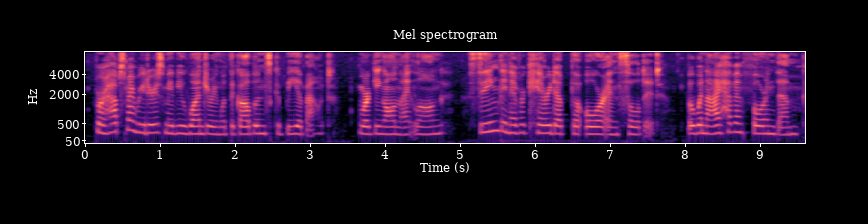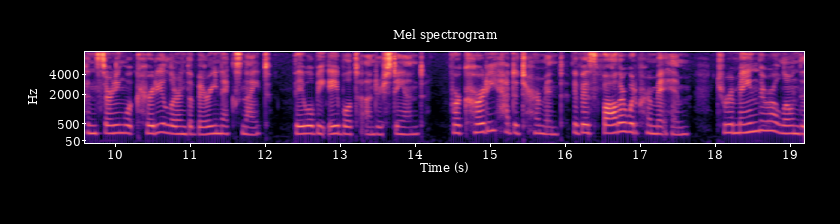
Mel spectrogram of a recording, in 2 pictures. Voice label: Audiobook

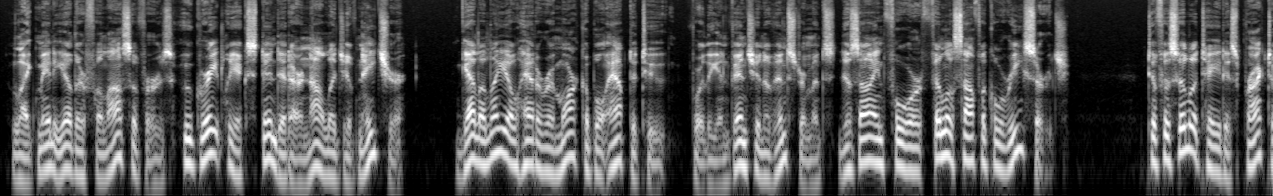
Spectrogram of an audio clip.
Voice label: Narration

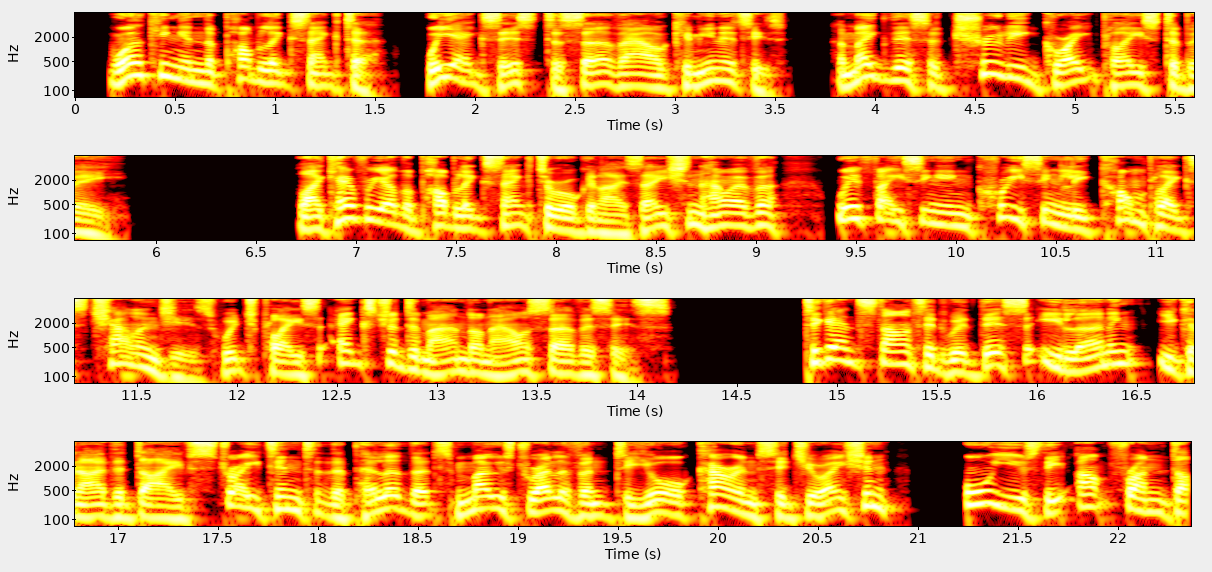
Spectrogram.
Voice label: eLearning

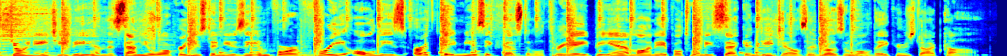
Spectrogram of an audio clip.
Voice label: PSA; Earth Day Fest

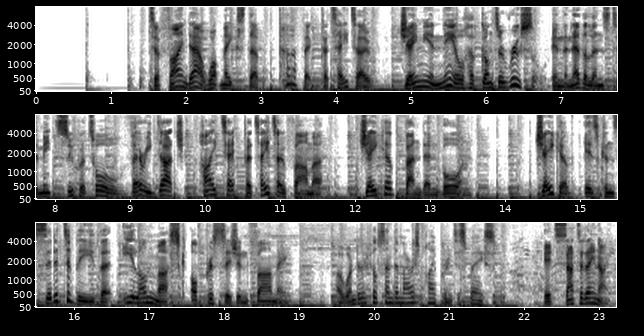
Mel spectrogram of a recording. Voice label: TV Narration

